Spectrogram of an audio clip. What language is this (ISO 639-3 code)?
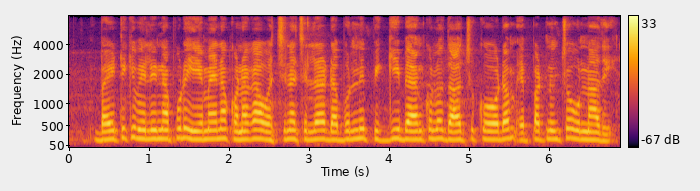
tel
